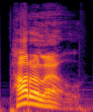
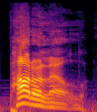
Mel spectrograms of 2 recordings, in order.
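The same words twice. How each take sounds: First: The R is a quick tongue tap. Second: The same.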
